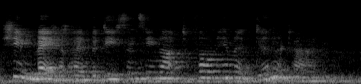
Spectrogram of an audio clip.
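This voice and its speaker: A woman's voice: on the high side, expressive, moderate pace, distant mic, close to an everyday voice. A woman playing a cool, gossipy young sportswoman with a theatrical drawl in a live radio play. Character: cool, gossipy young female golf champion. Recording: echoey stage recording from afar, noisy.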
